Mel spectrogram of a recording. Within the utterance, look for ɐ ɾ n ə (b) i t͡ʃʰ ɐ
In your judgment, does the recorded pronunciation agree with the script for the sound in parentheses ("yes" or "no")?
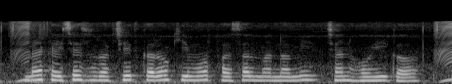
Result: no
